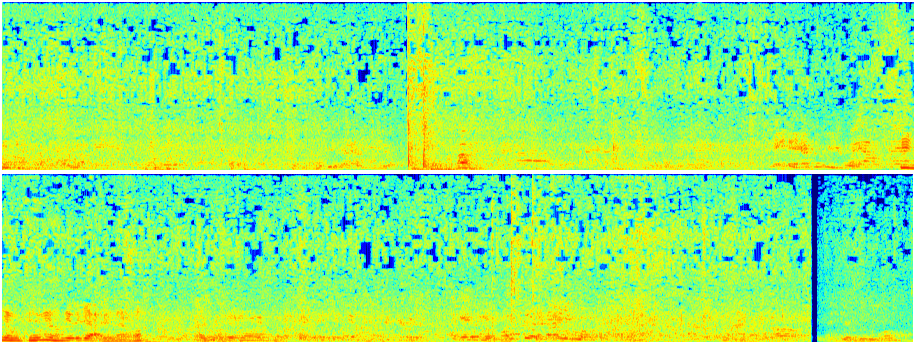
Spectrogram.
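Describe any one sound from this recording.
Swimmers splash in water.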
